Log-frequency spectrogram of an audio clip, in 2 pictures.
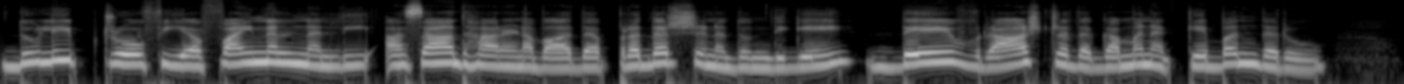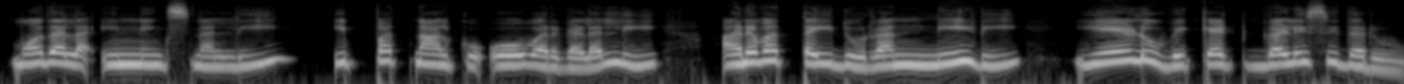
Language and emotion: Kannada, neutral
